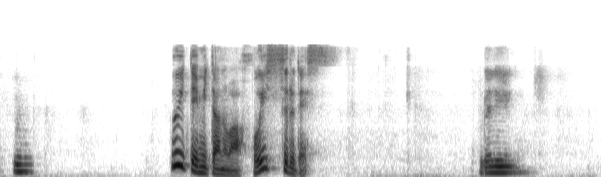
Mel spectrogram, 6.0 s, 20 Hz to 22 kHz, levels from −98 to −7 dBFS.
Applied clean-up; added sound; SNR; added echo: neural mask model DeepFilterNet 3.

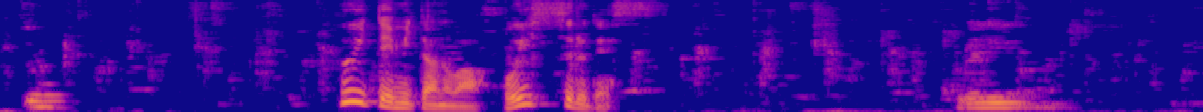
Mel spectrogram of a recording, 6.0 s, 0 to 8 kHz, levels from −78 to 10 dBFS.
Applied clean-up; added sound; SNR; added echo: classical method Wiener filter.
